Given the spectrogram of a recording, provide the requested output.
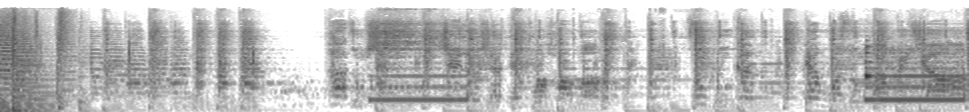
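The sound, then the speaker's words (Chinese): A telephone ringback tone sounds twice as a call to a friend connects, each a steady, mid-pitched hum lasting about a second with a long pause between, playing over busy background music with no one talking. “电话正在接通中。”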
